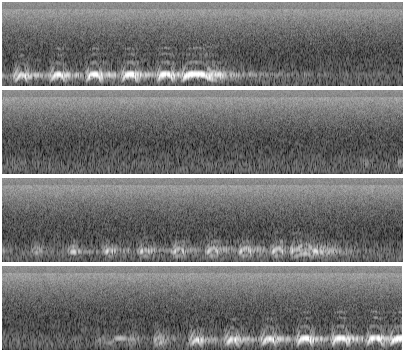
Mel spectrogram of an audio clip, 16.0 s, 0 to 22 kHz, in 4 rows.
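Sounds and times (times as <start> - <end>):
owl hooting: 0.1 - 2.3, 8.7 - 11.3, 13.2 - 16.0.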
